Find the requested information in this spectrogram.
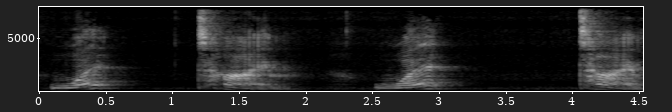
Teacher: Instead of releasing that final T at the end of what time becomes what time, what time. I'm holding that tongue up in the position for the final T and just releasing it into the beginning T at the next word.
